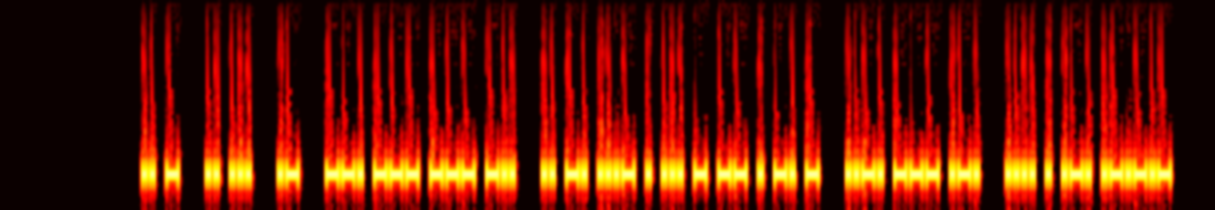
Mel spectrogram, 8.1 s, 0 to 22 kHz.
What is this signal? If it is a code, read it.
Morse code, heard as a keyed tone, about 46 wpm, 700 Hz. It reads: IT IS A GOOD INVESTMENT FOR HER.
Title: Sentences from Top 1000 Words - Review Part 4 - 45wpm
